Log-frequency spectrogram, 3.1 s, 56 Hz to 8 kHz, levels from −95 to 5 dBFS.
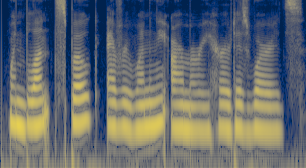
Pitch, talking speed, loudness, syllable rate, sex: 190 Hz, 215 wpm, -16 LUFS, 6.1 syllables/s, female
